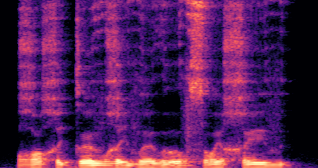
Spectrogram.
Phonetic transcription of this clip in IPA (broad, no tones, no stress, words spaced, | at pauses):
ʁɔχikœvʁi vɜðɤvsɔe̯ χev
